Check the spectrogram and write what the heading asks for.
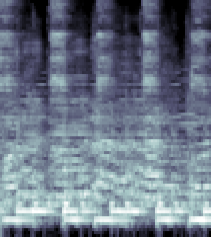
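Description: Nepali dohori folk music: a harmonium plays a stepping melody of held reed notes over steady, evenly beaten percussion.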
